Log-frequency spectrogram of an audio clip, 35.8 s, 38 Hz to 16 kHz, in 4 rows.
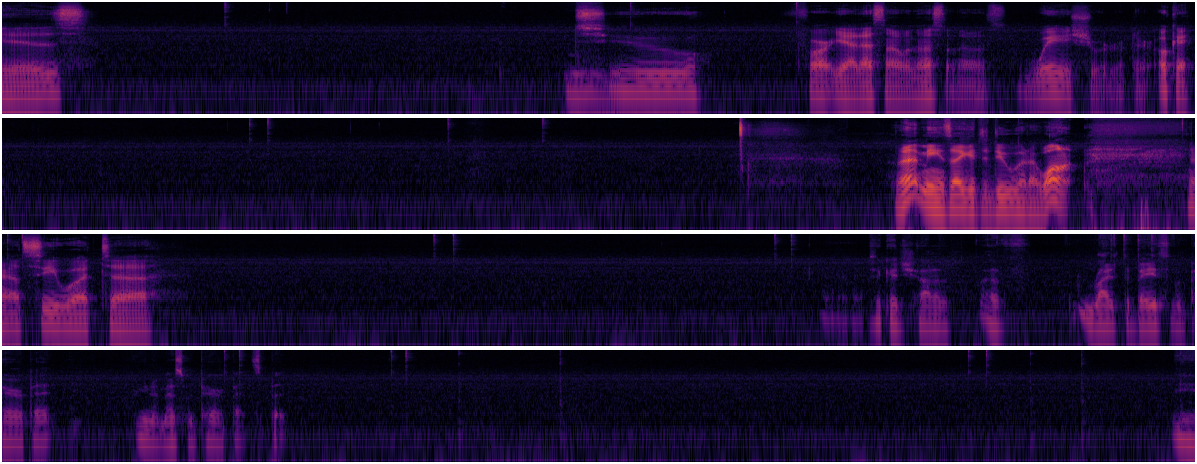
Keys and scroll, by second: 10.4 e, 14.6 l, 25.3 e, 27.8 l, 35.6 l.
